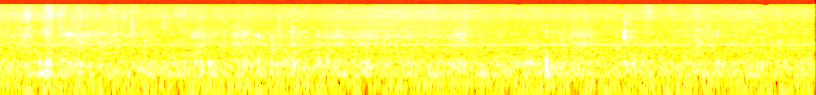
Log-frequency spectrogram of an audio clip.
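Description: A person quietly chewing a mouthful of an air-fried White Castle slider with a toasted bun, with one small click partway through.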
